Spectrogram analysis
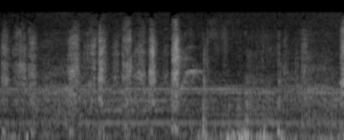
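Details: Sophie, a Hungarian Griffon Bruxellois, at play: quick breathy panting bursts and snuffles follow one another steadily, with one short high squeak midway and a low thud or two beneath.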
